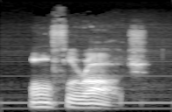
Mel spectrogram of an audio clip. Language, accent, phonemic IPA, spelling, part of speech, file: English, US, /ˌɑ̃.fluˈɹɑʒ/, enfleurage, noun, En-us-enfleurage.ogg
- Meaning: The process of extracting fragrance (essential oils) from flowers by using unscented wax or fat, then extracting with alcohol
